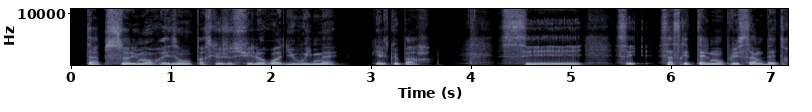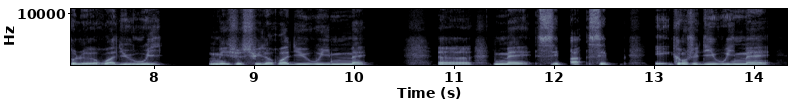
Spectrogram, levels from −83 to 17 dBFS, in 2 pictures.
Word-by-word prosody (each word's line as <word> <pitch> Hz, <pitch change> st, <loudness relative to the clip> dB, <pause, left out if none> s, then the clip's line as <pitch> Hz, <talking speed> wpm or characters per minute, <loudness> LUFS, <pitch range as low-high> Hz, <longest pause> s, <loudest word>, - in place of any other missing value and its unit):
Tu -, -, +4 dB
as -, -, -1 dB
absolument 95 Hz, -7 st, +2 dB
raison 75 Hz, -, 0 dB
parce -, -, -6 dB
que 70 Hz, -, -1 dB
je 65 Hz, -, -2 dB
suis 80 Hz, -, 0 dB
le 75 Hz, -1 st, +3 dB
roi 115 Hz, +10 st, +2 dB
du 80 Hz, -, -2 dB
«Oui, 95 Hz, +10 st, +1 dB
mais» 85 Hz, -9 st, +1 dB, 0.3 s
quelque -, -, -2 dB
part. -, -, -5 dB, 0.6 s
C'est 65 Hz, -4 st, -1 dB, 0.3 s
c'est -, -, -3 dB, 0.2 s
ça -, -, +1 dB
serait 110 Hz, -, +1 dB
tellement 155 Hz, +1 st, +3 dB
plus 120 Hz, -, +1 dB
simple 115 Hz, -2 st, +2 dB
d'être 85 Hz, -2 st, +1 dB
le 70 Hz, -2 st, +2 dB
roi 80 Hz, +2 st, +2 dB
du 80 Hz, 0 st, -1 dB
«Oui», 105 Hz, -, 0 dB, 0.4 s
mais 85 Hz, +3 st, +2 dB
je 80 Hz, -, -1 dB
suis 95 Hz, +4 st, -1 dB
le 90 Hz, -, +3 dB
roi 155 Hz, -, +2 dB
du 135 Hz, -4 st, 0 dB
«Oui, 125 Hz, +3 st, +1 dB
mais», 100 Hz, -7 st, +1 dB, 0.7 s
heu, 70 Hz, -2 st, 0 dB, 0.2 s
mais 110 Hz, +2 st, +2 dB
c'est -, -, -1 dB
pas -, -, -3 dB
c'est -, -, -1 dB, 0.4 s
et 70 Hz, -, -4 dB
quand 120 Hz, 0 st, +4 dB
je 120 Hz, +1 st, -1 dB
dis: 115 Hz, -1 st, +1 dB
«Oui, 125 Hz, +4 st, +1 dB
mais», 130 Hz, -1 st, +1 dB
95 Hz, 195 wpm, -24 LUFS, 75-120 Hz, 0.7 s, Tu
